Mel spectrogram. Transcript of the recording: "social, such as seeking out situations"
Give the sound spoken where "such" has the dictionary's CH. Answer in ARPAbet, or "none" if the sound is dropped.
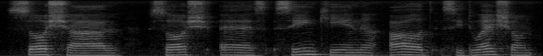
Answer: SH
